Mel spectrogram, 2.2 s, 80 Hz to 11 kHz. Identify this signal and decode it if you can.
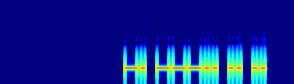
Morse code, heard as a keyed tone, about 40 wpm, 700 Hz. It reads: N8II
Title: Easy Call Signs Repeated 2x - 40wpm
